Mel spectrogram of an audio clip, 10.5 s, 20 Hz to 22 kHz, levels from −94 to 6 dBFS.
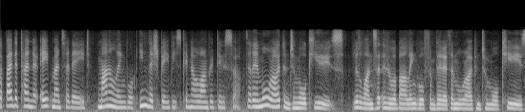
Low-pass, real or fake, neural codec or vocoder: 7.2 kHz; fake; codec, 16 kHz, 0.5 kbps, FunCodec, trained on Chinese and English, 25 frames a second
